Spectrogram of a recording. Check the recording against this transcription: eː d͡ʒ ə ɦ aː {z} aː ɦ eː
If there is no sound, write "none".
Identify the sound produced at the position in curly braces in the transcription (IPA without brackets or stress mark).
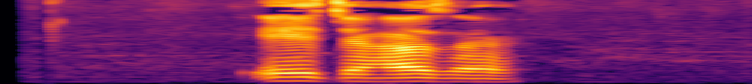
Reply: z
